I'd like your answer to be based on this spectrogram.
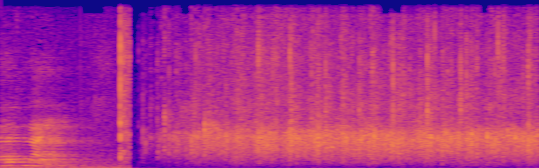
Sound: audience applauding

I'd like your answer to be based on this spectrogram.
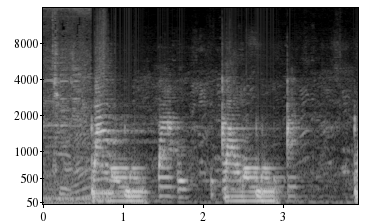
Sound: crowd chatters, shouts

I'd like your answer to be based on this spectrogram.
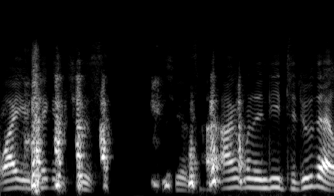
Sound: laughs

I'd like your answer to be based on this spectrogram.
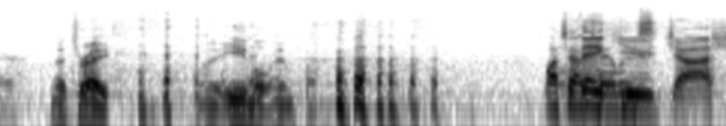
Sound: laughing

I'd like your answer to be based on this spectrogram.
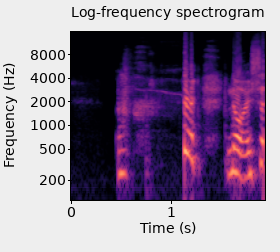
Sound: chuckles

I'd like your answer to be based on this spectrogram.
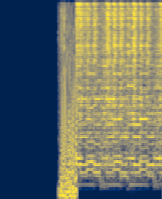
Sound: explosion

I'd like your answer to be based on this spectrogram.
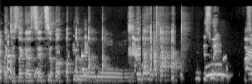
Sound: laughing

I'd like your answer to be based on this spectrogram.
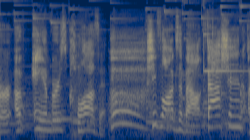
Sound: gasps

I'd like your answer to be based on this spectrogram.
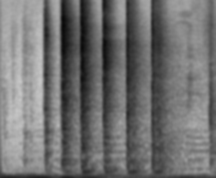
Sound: hammering continues

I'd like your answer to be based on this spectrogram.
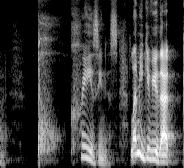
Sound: vocalizes explosion

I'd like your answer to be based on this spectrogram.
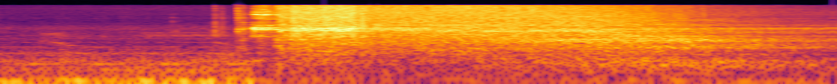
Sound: loud whoooooosh

